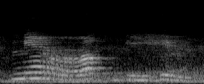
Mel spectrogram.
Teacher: Idgham bila gunnah artinya apabila nun mati atau tanwin bertemu dengan huruf lam dan ro, maka harus dibaca lebur tanpa dengung. Misalnya, kata min bertemu dengan rabbihim, maka kita lebur bunyi nun mati kepada huruf ro sehingga menjadilah bacaannya mir-rabbihim.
